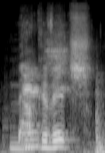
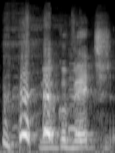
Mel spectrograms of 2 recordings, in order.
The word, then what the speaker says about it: Malkovich: Malkovich. Yep, Malkovich.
